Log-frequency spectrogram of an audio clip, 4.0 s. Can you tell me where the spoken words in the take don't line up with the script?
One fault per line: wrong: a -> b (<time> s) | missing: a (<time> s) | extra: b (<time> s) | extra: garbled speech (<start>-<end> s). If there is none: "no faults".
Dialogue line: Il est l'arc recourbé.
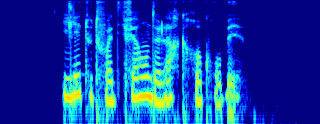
extra: toutefois différent de (1.0 s)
